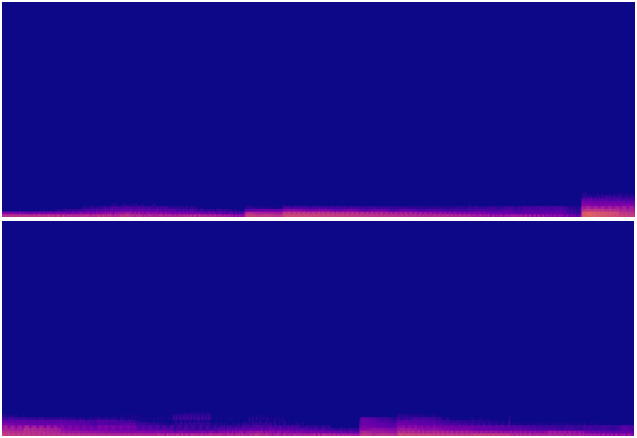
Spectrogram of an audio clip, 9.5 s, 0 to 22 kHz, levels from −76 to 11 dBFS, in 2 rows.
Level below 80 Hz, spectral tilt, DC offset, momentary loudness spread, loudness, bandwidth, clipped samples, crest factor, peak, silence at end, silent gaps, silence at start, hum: -58 dBFS; -12 dB/octave; under 0.1%; 11 LU; -40 LUFS; 2.9 kHz; under 0.1%; 20 dB; -20 dBFS; 0 s; none; 0 s; none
